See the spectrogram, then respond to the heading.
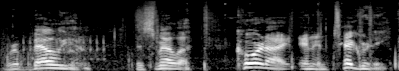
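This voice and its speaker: Theatrical, swooping American outlaw leader. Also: male voice, a little high, very animated, unhurried, vocal fry, pushed and bright, a little hiss or hum, exaggerated voice. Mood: sly, persuasive. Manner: theatrical, oratorical. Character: theatrical, grandiose middle-aged male outlaw gang leader. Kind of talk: dramatic video game acting.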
